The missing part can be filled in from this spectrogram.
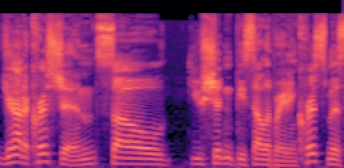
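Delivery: ordinary delivery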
